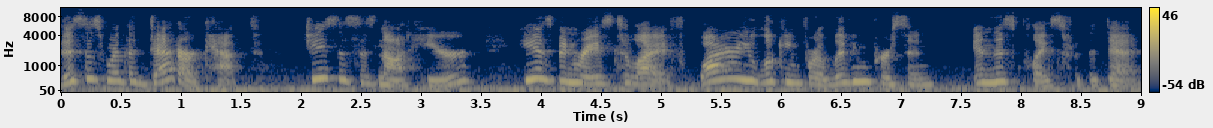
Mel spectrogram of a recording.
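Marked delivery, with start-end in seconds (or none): none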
